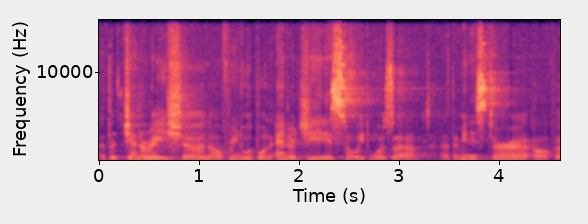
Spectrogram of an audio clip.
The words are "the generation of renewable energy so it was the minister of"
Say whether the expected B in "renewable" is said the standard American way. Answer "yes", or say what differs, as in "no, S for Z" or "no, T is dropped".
yes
